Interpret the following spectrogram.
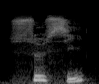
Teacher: remember final X is not pronounced, so you get the sound ce, ceux-ci, and then ceux-là.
